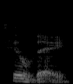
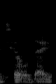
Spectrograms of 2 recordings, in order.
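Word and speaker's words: tilde: is called a till pronounced till day it's a till day see you learn something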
